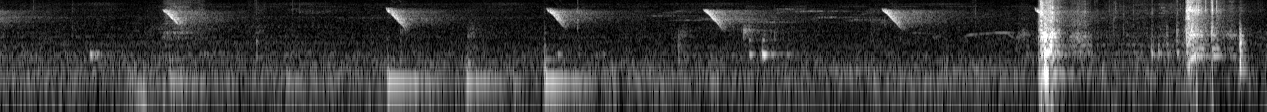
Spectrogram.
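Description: A machete blade scraping down a standing green bamboo pole in quick strokes, about one a second, each a short falling swish. There is a single sharp knock a little after five seconds in.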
